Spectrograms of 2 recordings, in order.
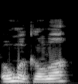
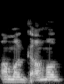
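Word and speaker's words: Ummagumma: um or you know most people pronounce it umakuma um that's probably how it's pronounced although i've always pronounced it i'm a gumball but uh this is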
